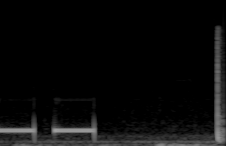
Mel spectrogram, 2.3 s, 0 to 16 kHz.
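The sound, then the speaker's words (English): Two steady, buzzing telephone tones sound in quick succession as a phone line connects for a call to the Joy 94.9 radio show in Melbourne, followed by a quiet hiss and a sharp click as the call picks up. “All right, here he comes, Dan Roberts on the phone.”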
